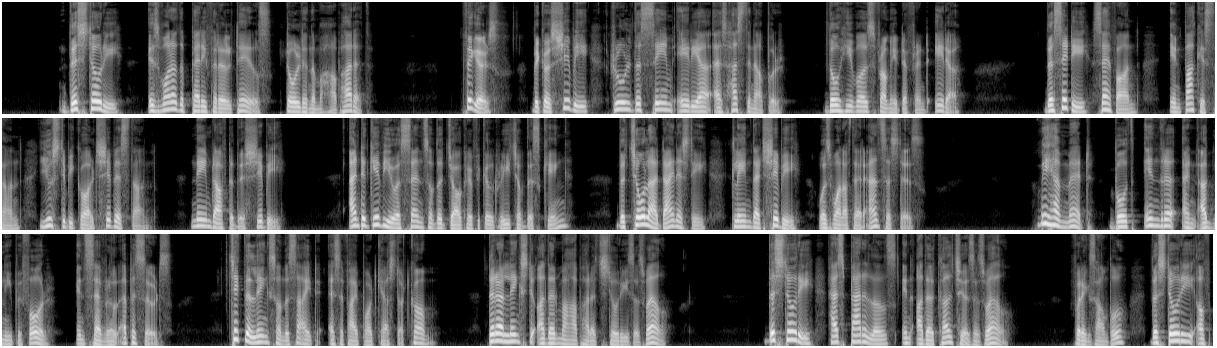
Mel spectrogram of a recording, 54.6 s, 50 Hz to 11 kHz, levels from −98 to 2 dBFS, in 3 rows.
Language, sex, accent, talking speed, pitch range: English, male, Indian, 120 wpm, 105-155 Hz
